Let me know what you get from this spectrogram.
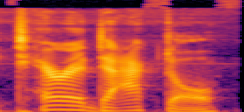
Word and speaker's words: pterodactyl: So this joke is, why is it impossible to hear a pterodactyl, that's a dinosaur, going to the bathroom? – Why is that? – Because the P is silent. Pterodactyl, P-T-E-R-O-D-A-C-T-Y-L.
